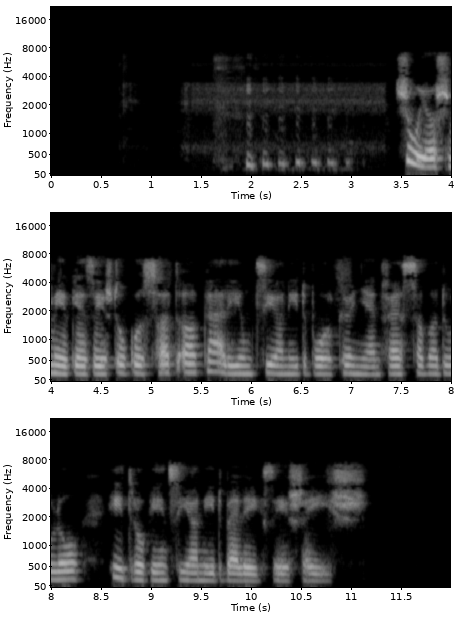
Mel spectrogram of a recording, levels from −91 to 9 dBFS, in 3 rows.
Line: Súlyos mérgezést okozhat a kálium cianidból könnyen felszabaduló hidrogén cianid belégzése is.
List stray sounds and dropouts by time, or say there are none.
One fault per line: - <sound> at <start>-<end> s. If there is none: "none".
- laugh at 1.6-3.2 s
